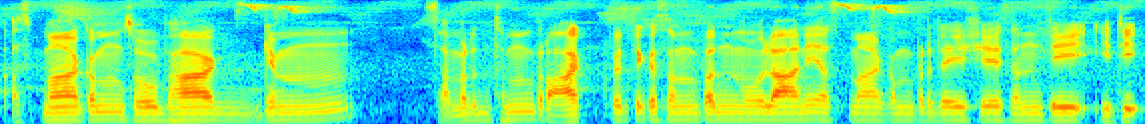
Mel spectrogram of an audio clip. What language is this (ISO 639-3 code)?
san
